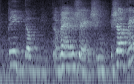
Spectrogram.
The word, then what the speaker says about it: Big W: Big W. Tá vendo, gente? Já vem a palavra big, que brasileiro adora falar big, né? Não é big, é big. Big. Big. G, g, g, g, g, certo?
